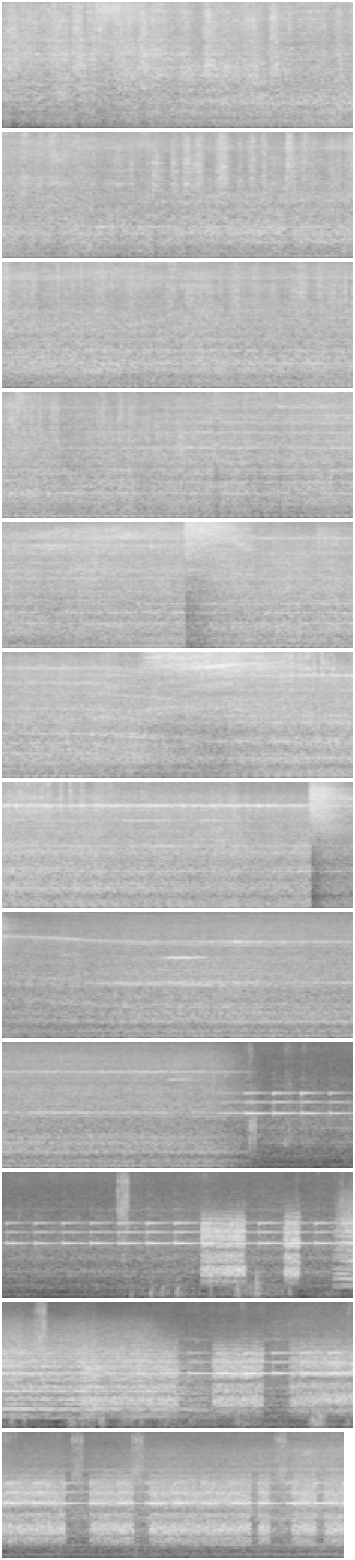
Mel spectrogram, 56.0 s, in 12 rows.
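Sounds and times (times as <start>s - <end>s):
diesel locomotives passing: 0.0s - 56.0s
crossing bell ringing: 2.1s - 32.2s, 37.0s - 56.0s
high wheel squeal: 13.9s - 40.5s
train horn blasts: 46.5s - 49.8s.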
